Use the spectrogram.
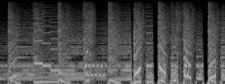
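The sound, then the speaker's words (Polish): Synthesizer tones with a repeat effect that stutters, sliding pitches chopped into rapid choppy repetitions that grow more fragmented toward the end, loud with no voices. “Też powtórzenie tylko, że ze staterem.”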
